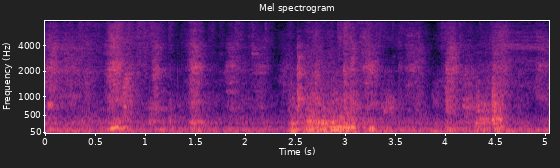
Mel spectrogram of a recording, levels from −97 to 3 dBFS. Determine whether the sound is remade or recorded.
remade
